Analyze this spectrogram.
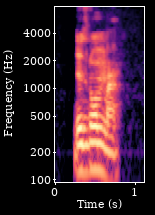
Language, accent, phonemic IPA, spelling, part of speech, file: French, France, /də s(ə).ɡɔ̃d mɛ̃/, de seconde main, adjective, LL-Q150 (fra)-de seconde main.wav
- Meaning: secondhand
